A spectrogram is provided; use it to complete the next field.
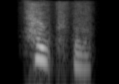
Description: Shkrimi fonetik {‘həʋpfəl}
